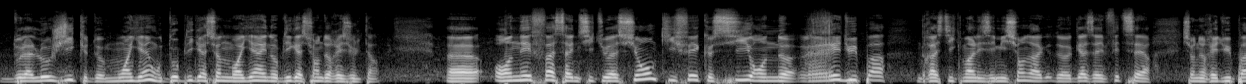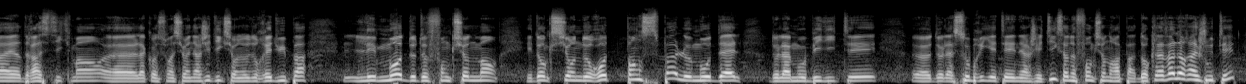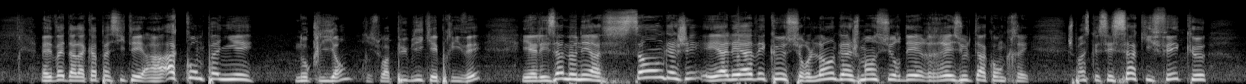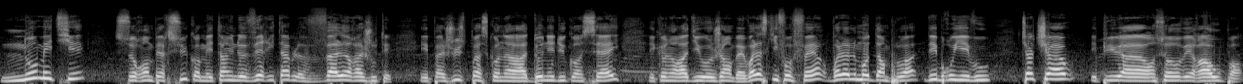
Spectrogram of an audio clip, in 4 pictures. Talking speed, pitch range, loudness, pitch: 200 wpm, 160-205 Hz, -15 LUFS, 180 Hz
